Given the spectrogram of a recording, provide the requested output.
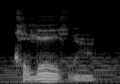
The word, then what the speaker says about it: Cthulhu: How did H.P. Lovecraft pronounce this word? Well, the short answer is Kololu.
